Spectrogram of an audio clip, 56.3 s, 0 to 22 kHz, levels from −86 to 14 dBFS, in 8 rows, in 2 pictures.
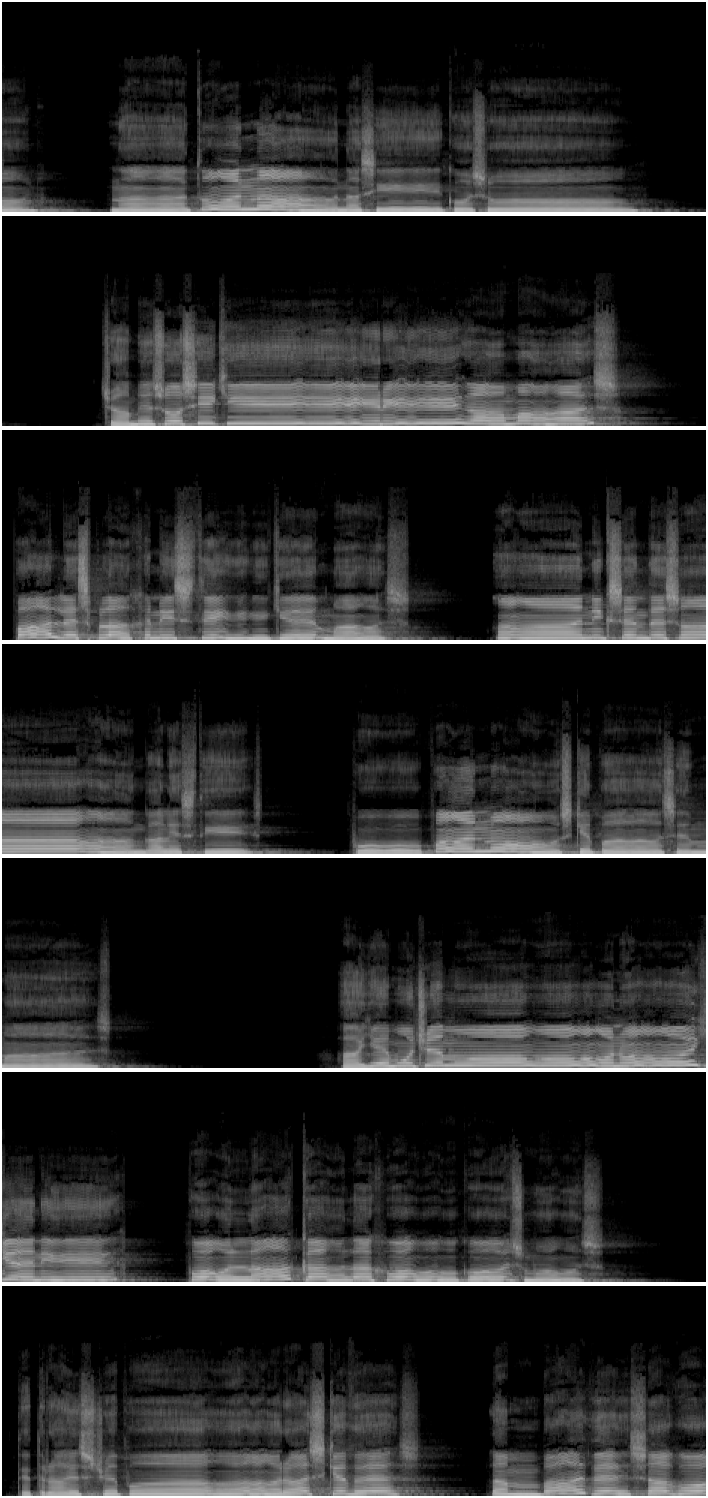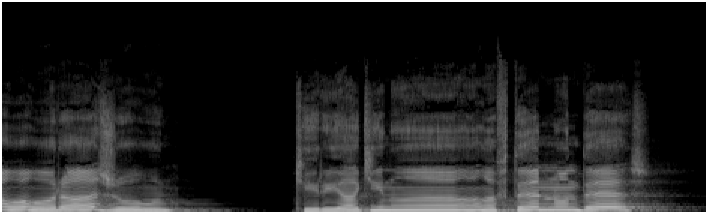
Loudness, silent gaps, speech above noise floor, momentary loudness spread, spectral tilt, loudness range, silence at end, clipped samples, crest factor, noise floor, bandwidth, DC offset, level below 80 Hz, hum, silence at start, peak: -20 LUFS; 7.49-7.89 s, 30.42-31.26 s; 68 dB; 6 LU; -4 dB/octave; 4 LU; 0.6 s; under 0.1%; 16 dB; -87 dBFS; 13.5 kHz; under 0.1%; -82 dBFS; none; 0 s; -6 dBFS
